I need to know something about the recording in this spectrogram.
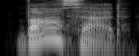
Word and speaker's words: Barsad: "Barsad," said Defarge, making it French by pronunciation.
